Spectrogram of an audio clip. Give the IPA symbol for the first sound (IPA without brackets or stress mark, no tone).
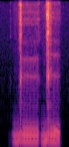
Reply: ɡ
